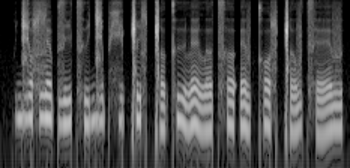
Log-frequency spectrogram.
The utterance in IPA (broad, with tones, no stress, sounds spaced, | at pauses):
d͡ʑ ɔ˧˩ ɬ ɮ ɛ˧˩ p z i˩˧ t͡sʰ ɨ˩˧ d͡ʑ ʌ˧˩ p ç ə˧˩ ǁ i˧˩ ɬ ǁ ʌ˩˧ kʰ ɨ˧˩ l ɛ˧˩ l ʌ˩˧ t͡sʰ ʌ˧˩ ʔ ɛ˧˩ v kʰ ɔ˧˩ ɬ ǁ ʌ˩˧ v t͡sʰ ɛ˩˧ v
